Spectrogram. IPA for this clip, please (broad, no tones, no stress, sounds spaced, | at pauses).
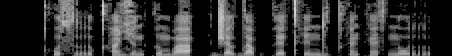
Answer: kʰ ʊ s r ʊ kʰ ã ʑ œ n k ə m b a | d͡ʒ a l d a p u k ɛ tʰ ɪ n d u kʰ ɛ̃ k ɛ̃ s n o r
